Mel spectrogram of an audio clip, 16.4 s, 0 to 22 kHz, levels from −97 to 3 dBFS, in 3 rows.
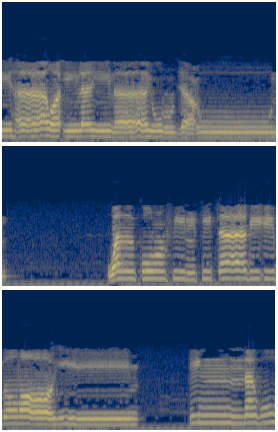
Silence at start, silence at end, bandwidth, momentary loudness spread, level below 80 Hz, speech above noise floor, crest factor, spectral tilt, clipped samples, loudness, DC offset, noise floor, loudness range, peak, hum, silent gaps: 0 s; 0 s; 4.2 kHz; 11 LU; -52 dBFS; 27 dB; 20 dB; -9 dB/octave; under 0.1%; -24 LUFS; under 0.1%; -51 dBFS; 10 LU; -6 dBFS; none; none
